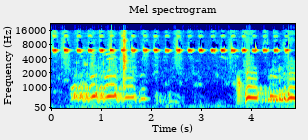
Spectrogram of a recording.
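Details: Lure recording of a local red-eyed dove, made at night to draw replies from other doves: two bursts of low, rolling, slightly wavering coos separated by a gap, with rhythmic high insect chirps running throughout.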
